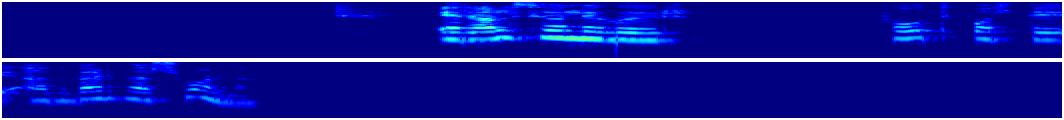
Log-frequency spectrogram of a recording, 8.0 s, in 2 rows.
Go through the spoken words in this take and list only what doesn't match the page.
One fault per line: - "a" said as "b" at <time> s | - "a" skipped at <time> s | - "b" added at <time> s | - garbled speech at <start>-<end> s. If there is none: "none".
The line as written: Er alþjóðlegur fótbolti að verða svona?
none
